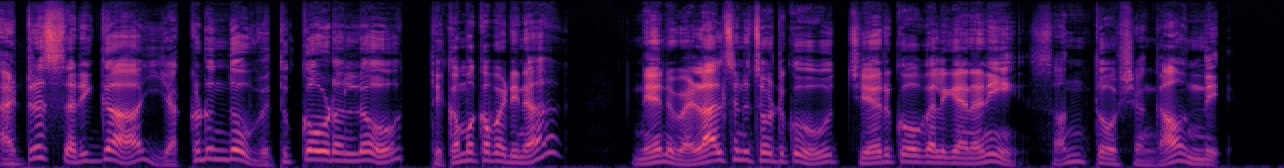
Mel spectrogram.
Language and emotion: Telugu, happy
